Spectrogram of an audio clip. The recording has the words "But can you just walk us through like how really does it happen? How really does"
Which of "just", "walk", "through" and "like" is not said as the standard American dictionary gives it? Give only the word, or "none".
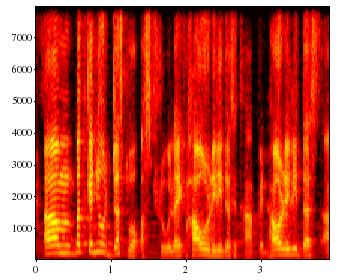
through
